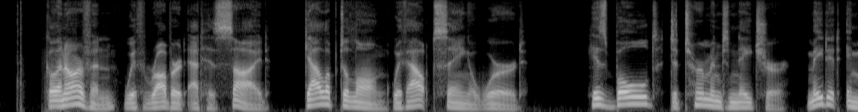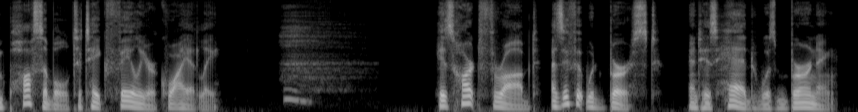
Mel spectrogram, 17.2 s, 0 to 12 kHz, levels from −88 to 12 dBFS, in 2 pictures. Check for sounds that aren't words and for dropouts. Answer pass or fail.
fail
